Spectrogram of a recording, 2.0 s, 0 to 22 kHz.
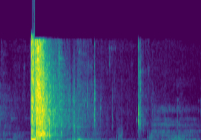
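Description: A single pistol shot from a CZ P-10 C about a third of a second in, sharp and loud with a short echoing tail. A faint click follows about a second later.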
